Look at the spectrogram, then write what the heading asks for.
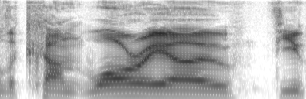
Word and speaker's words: Wario: Well, I grew up calling him Wario. It's got the word war in it.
